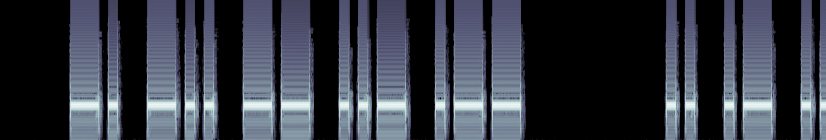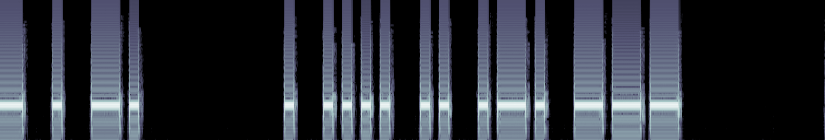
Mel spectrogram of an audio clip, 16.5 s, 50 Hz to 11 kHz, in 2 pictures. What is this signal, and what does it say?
Morse code, heard as a keyed tone, about 13 wpm, 800 Hz. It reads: NDMUW IAAEN EHIRO
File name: CW / DET / 1 3 1500C S C 12wpm 2750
